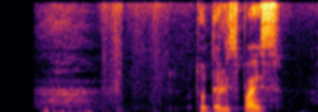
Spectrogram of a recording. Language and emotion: Russian, neutral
